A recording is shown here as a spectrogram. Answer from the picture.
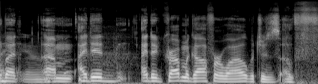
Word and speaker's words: Krav Maga: It's Can you pronounce that again? McGruff the dog. What type of style is it? Krav Maga.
